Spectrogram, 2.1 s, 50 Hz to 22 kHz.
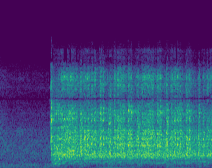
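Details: Free yard-sale Suzuki 4-wheeler unrun for years, electric start with spark plug out for spark test: starter spins engine fast and freely with loud airy rush, no compression; starter, button, coil and plug spark fine.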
